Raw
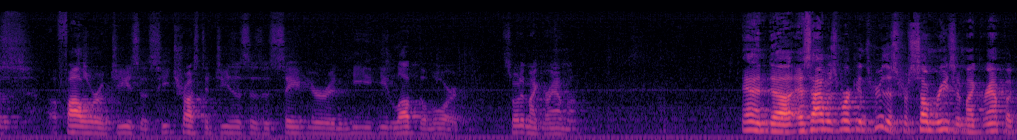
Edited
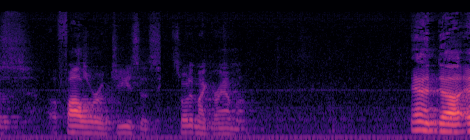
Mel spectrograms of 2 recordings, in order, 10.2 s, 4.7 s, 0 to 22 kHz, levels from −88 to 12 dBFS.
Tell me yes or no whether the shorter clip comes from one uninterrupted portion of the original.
no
